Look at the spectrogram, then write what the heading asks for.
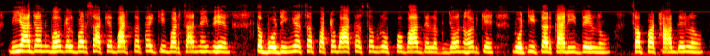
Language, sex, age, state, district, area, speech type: Maithili, female, 60+, Bihar, Muzaffarpur, rural, spontaneous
